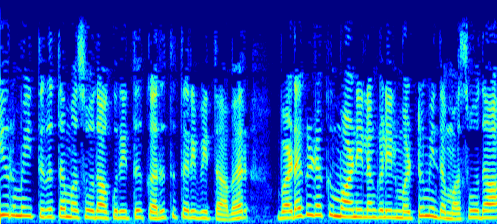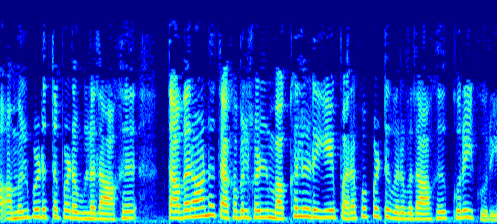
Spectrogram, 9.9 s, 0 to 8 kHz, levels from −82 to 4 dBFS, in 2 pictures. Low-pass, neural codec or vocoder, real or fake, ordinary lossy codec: 7.2 kHz; none; real; none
